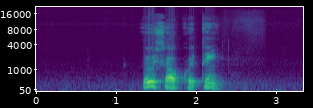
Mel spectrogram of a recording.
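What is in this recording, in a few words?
"usoquiti", Cherokee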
